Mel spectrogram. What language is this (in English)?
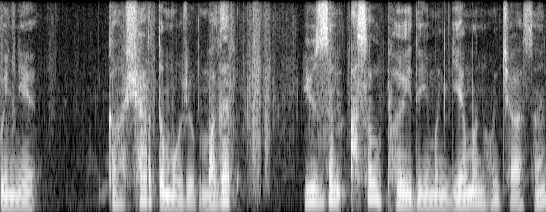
Kashmiri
